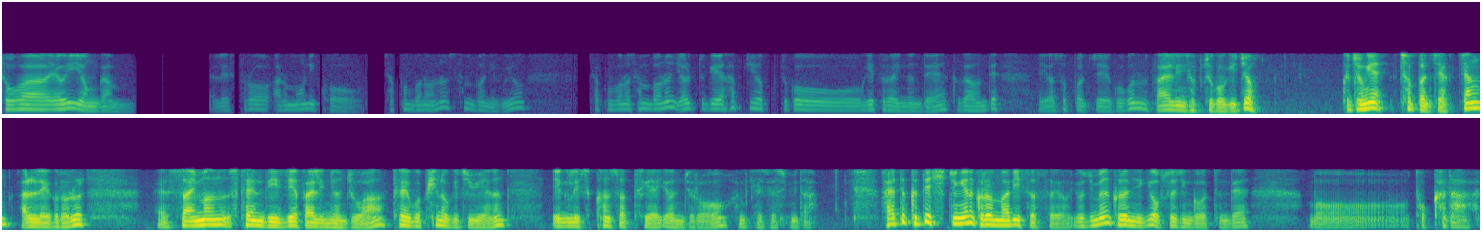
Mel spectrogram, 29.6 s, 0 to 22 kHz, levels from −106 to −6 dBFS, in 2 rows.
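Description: Speech heard over a narrowband call path, with nothing above 4 kHz, which fits G.711 mu-law at 64 kbps. The first fault is automatic gain rising, from 2.1 to 12.47 s. The talker moves away around 1 s, and the input drops by about 21 dB. The gain control answers by slowly raising its gain about 19 dB. Voice and room noise swell together over ten seconds. The talker moves again near 11 s. Automatic gain falling follows twice, from 16.44 to 21.53 s and from 23.96 to 26.4 s. The control judges the level too loud, or its background noise too strong, and lowers its gain, first by about 5 dB, then by about 3 dB. Each time the voice and its background sink together.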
